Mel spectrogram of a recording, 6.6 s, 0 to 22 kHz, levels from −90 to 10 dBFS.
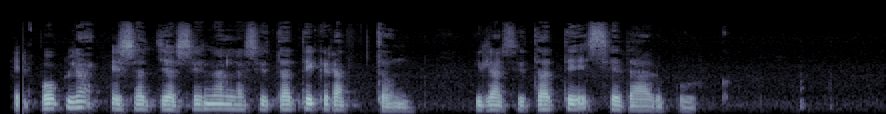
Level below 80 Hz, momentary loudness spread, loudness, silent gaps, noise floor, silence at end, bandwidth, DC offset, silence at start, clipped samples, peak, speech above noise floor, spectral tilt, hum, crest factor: -66 dBFS; 9 LU; -27 LUFS; none; -65 dBFS; 1.45 s; 11.5 kHz; under 0.1%; 0.1 s; under 0.1%; -8 dBFS; 39 dB; -5 dB/octave; none; 20 dB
